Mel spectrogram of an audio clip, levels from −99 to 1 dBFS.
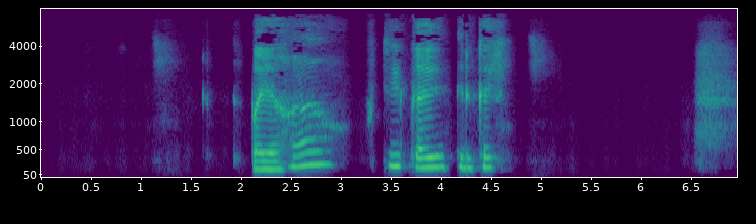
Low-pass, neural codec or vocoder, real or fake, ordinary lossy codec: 7.2 kHz; autoencoder, 48 kHz, 32 numbers a frame, DAC-VAE, trained on Japanese speech; fake; MP3, 32 kbps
